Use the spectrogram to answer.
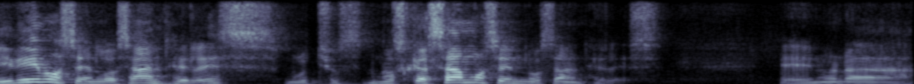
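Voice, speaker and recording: Speaking at a fairly slow pace, a man uses a fairly high pitch. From Venezuela, raised by Canadian missionary parents. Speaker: professor and visiting preacher. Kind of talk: sermon. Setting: church. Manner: informal, joking.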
